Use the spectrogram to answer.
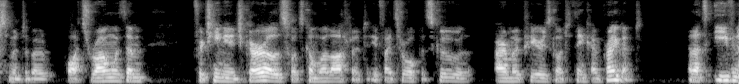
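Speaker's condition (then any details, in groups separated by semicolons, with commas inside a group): No condition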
